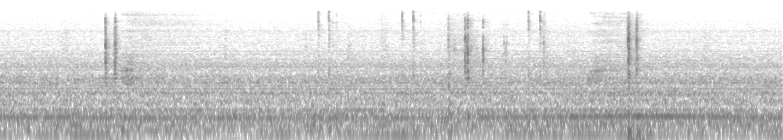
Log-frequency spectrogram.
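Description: Computer keyboard keys and mouse buttons clicking: about ten short clicks, single or in quick pairs, over a steady low hum.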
